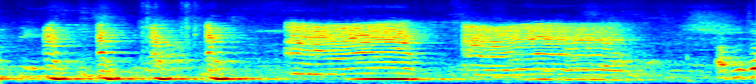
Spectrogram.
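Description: Young red deer calls presented by hunters to preschool children: a close series of short bleating cries, then two longer, drawn-out tonal calls, fairly loud with no talking.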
